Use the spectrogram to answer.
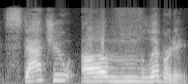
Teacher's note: Even though the word of is spelled with an F, we pronounce the word of with a voiced V.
